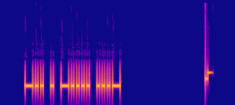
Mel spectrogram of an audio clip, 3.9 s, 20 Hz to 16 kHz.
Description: Morse code, heard as a keyed tone, about 28 wpm, 700 Hz. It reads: DE6V
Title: All Cut Numbers - 4-Digit 28wpm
